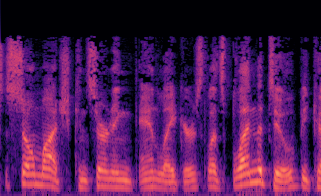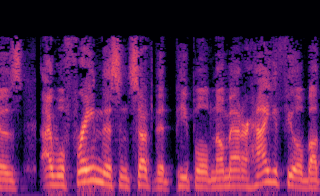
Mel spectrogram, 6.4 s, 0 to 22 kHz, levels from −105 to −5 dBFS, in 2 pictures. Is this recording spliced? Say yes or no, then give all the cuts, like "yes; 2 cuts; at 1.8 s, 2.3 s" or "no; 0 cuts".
yes; 3 cuts; at 1.4 s, 3.6 s, 4.7 s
